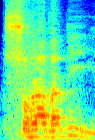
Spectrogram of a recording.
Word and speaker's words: سہراوردی: بڑی توجہ دینی ہے۔ ہم لوگ اکثر بول دیتے ہیں سہروردی، سہروردی، یہ اکثر ہم بولتے رہتے ہیں۔ میں غلط نہیں کہتا، لیکن ذہن میں یہ تو ہونا چاہیے نا کہ اصل پروننسیشن، اصل تلفظ کیا ہے۔ اصل میں یہ سہراوردی یا تو نسبتی ہے، تو لفظ جو ہے وہ سہراورد ہے، سہراورد، سین کے اوپر پیش، پہلی ہا، یہ ہا ساکن، را کے اوپر بھی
